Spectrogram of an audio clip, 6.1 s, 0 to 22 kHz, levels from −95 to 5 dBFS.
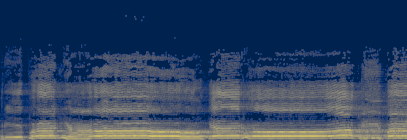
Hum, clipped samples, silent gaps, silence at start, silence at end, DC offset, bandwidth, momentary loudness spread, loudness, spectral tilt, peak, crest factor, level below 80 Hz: none; under 0.1%; none; 0 s; 0 s; under 0.1%; 13 kHz; 10 LU; -19 LUFS; -1.5 dB/octave; -6 dBFS; 14 dB; -82 dBFS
